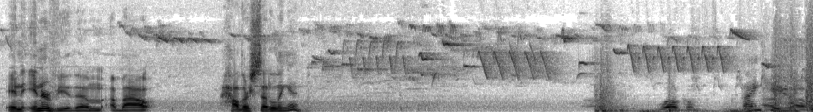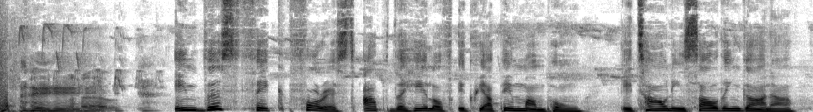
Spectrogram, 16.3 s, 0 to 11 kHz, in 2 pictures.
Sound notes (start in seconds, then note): 3.4 birds chirping and chittering; 8.4 laugh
